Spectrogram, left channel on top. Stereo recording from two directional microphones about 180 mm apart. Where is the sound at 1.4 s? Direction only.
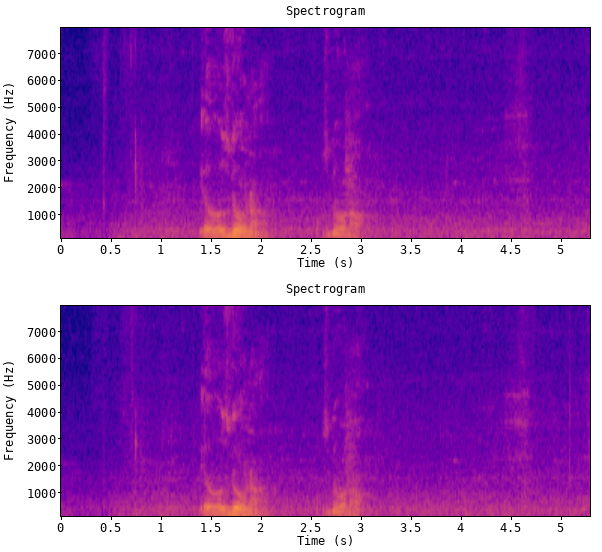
20° left (ahead or behind).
